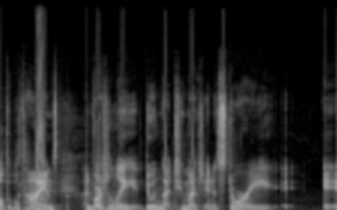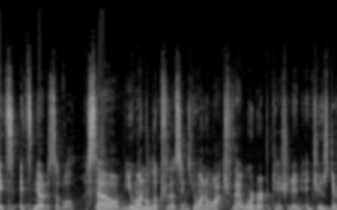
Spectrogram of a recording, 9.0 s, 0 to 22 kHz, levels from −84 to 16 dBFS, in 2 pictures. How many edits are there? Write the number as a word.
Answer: zero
